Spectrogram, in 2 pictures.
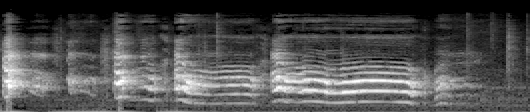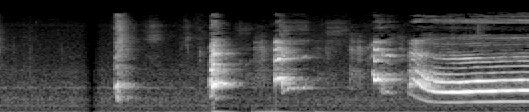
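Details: Yorkshire Terrier puppy left home alone, howling because it misses its owner; wavering, rising-and-falling howls in bursts, separated by short yips and silent pauses, ending with a louder sustained howl.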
